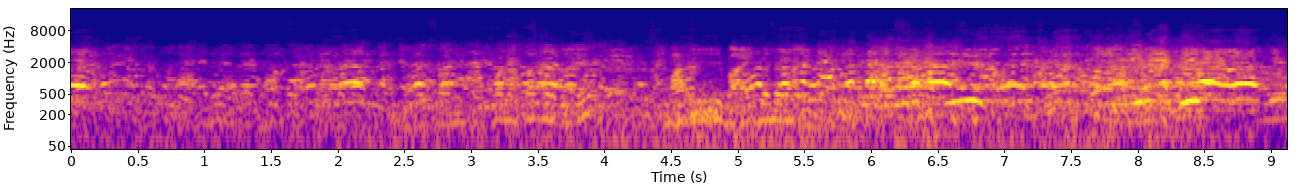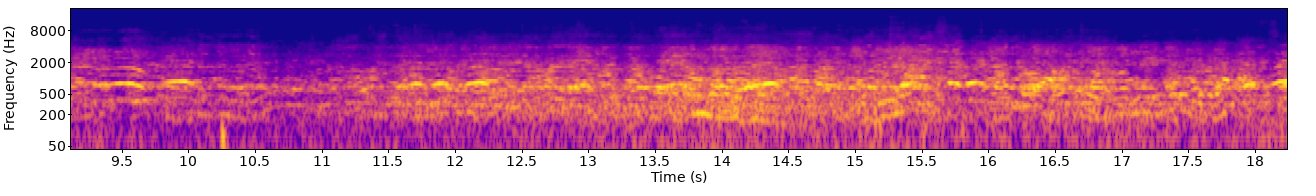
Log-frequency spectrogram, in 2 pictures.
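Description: A crowd chatters in the background throughout.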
